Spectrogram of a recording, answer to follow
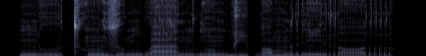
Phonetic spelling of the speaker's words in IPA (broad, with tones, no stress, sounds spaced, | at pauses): ɲ uː˨ tʰ ũ˨ z u˨ ŋ w aː˨ n ɡʷ ũ˨ b i˦ ɓ ɔ˦ m r ĩ˨ r ɔ˨ r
